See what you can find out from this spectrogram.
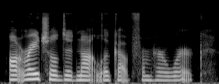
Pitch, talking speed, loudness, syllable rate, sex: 205 Hz, 245 wpm, -18 LUFS, 5.3 syllables/s, female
